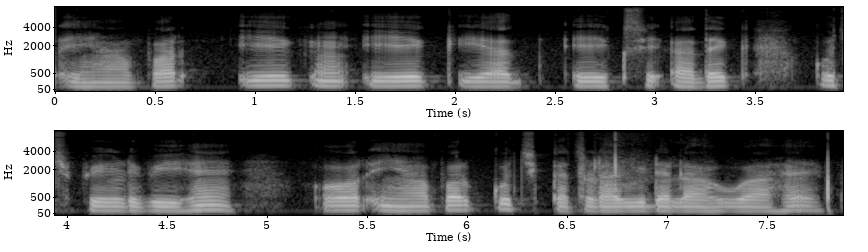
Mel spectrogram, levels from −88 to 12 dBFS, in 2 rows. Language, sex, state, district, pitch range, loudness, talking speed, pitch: Hindi, male, Uttar Pradesh, Lalitpur, 110-125 Hz, -22 LUFS, 160 wpm, 120 Hz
